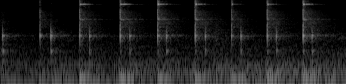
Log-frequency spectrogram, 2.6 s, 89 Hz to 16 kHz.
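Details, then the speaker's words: Brunsviga Midget Model MA mechanical calculator (about 1910?) under repair, carriage in home position: quick metallic clicks three to four per second with only a thin short ring; overflow/underflow bell rings weakly, no clapper engagement found, cause unclear. "and that kind of rings the bell a little bit it's not real great but um so that sounds like that's what's going to ring on or phone underflow"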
